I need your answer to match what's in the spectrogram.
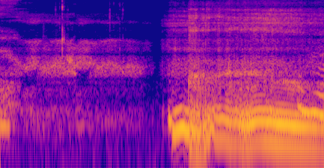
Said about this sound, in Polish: no do cholery, przestań chrapać, dopiero zasnęłam.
